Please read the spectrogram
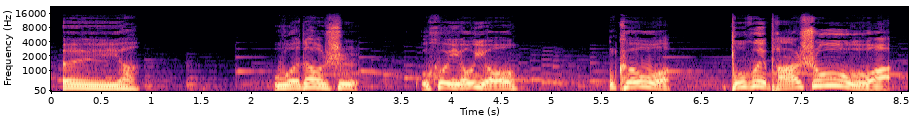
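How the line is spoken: Sighing. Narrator (Chinese): 笑天天也叹了口气

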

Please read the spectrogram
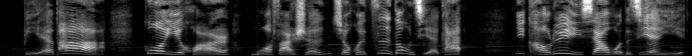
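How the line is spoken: Grinning, cheerful. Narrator (Chinese): 他笑嘻嘻地说

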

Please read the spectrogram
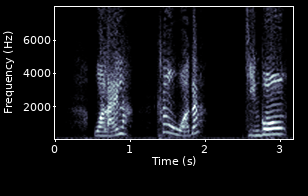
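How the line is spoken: Excited laughing screams. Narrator (Chinese): 两个好朋友尽情的笑着、尖叫着

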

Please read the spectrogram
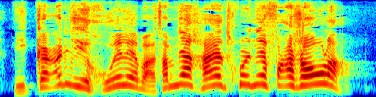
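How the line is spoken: Shouting over the phone. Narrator (Chinese): 电话里边，何强他媳妇开始嚷嚷了

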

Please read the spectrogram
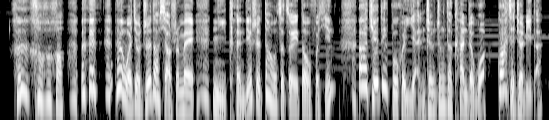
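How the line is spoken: Smiling, cheerful. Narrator (Chinese): 小师妹笑眯眯的说道

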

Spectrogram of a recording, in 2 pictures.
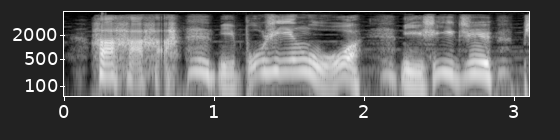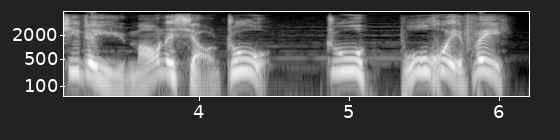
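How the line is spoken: Laughing. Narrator (Chinese): 猴子大笑着说

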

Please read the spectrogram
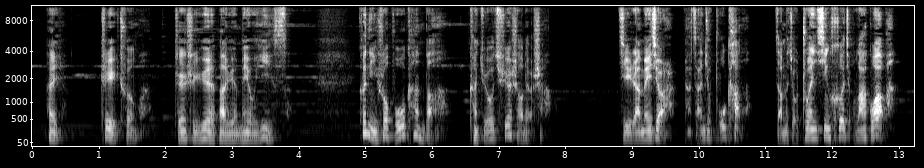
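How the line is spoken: Grumbling complaint. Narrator (Chinese): 老范忽然发起了牢骚

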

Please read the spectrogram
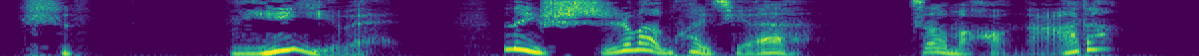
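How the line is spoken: Sly chuckle. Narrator (Chinese): 苗一嘿嘿一笑

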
